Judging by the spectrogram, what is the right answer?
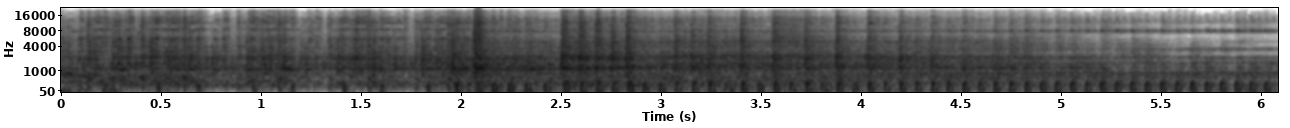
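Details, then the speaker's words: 18-inch DK2 gas trencher with a small single-cylinder petrol engine, started on choke which is then released after sputtering: settles from an uneven start into a steady, even putter, ready to dig. "So, now the engine is running and uh we're ready to dig."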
